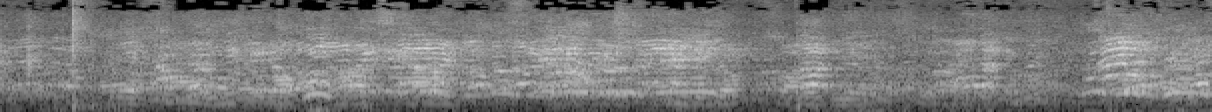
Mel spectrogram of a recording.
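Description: Overlapping voices of several people talking and calling out at once: spectators chattering beside the pitch.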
